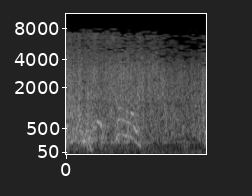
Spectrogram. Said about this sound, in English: Oh! Yeah, someone's jumped in a pool. Do you hear the splash?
